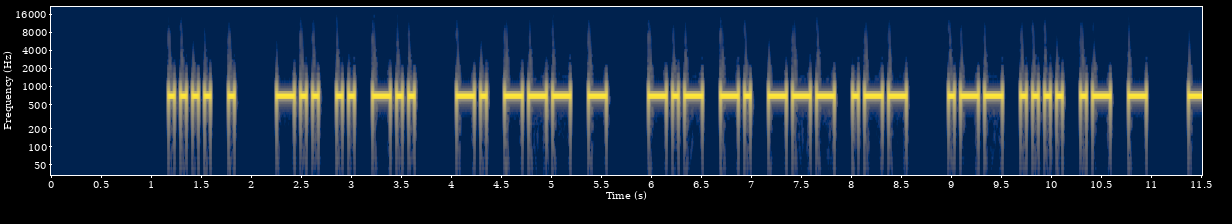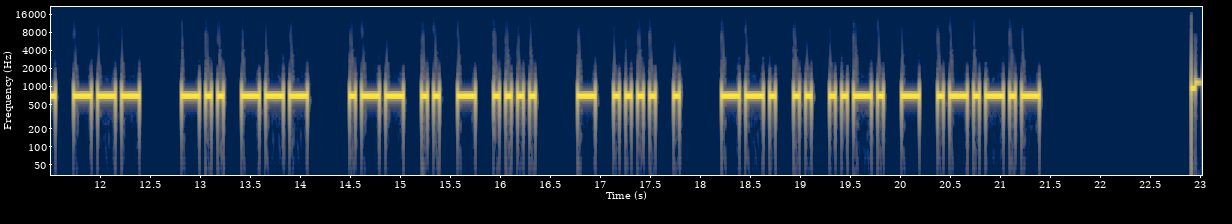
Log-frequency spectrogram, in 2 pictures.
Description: Morse code, heard as a keyed tone, about 20 wpm, 700 Hz. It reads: HE DID NOT KNOW WHAT TO DO WITH THE GIFT.
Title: Sentences with 5-Word Phrases - 20wpm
